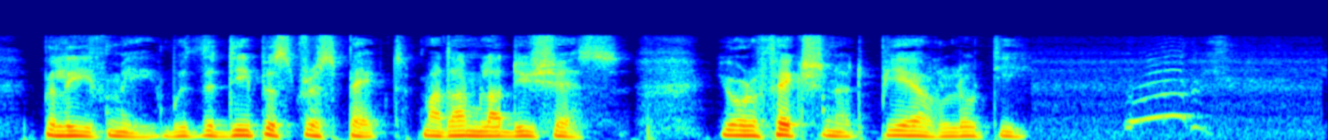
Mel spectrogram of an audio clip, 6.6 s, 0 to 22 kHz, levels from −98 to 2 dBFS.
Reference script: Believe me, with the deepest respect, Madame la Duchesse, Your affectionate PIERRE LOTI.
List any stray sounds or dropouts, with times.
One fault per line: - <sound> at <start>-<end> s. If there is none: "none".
- sneeze at 5.6-6.5 s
